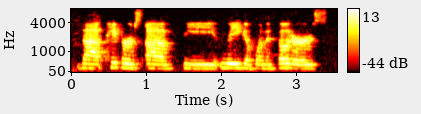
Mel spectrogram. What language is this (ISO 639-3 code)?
eng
